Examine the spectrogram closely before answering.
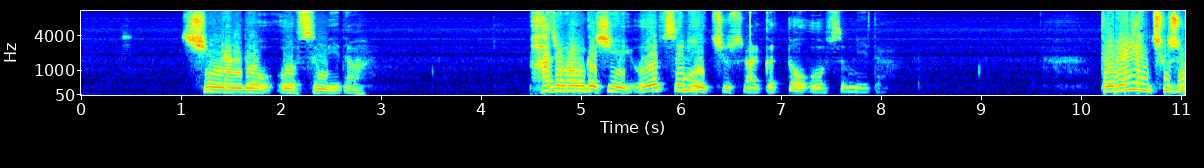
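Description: An elderly man speaks calmly and clearly into a microphone, in short phrases with pauses.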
